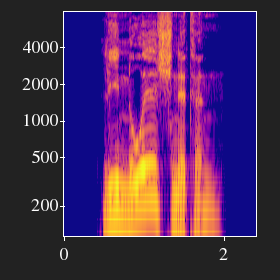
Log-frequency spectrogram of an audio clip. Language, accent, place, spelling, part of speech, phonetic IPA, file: German, Germany, Berlin, Linolschnitten, noun, [liˈnoːlˌʃnɪtn̩], De-Linolschnitten.ogg
- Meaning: dative plural of Linolschnitt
